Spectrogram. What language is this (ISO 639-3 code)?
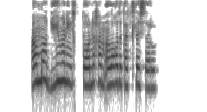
uzb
